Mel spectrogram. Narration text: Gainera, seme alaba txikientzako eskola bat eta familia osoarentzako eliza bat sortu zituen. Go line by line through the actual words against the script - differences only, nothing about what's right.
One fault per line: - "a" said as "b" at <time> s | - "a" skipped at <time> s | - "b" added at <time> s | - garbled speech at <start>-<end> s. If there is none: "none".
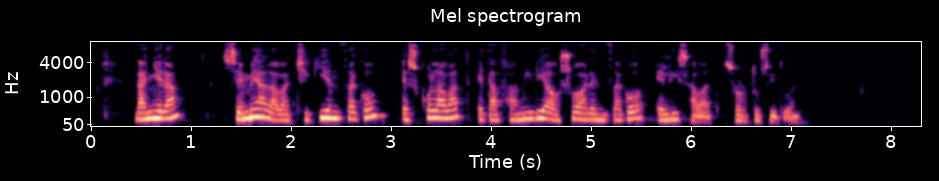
none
